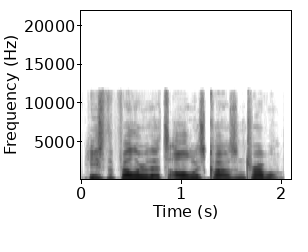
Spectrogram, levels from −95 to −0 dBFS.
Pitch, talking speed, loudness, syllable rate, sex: 145 Hz, 200 wpm, -16 LUFS, 5.6 syllables/s, male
